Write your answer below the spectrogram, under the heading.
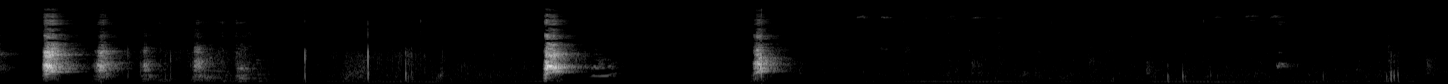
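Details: Penny, a dog waiting at a gate, lets out a sharp loud bark followed by a few quieter ones, then two more single barks spaced a couple of seconds apart before the scene falls nearly silent.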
